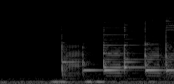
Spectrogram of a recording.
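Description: A mobile phone ringtone plays a bright, repeating electronic melody in short tonal bursts, clear over a low background hum, with no one speaking.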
